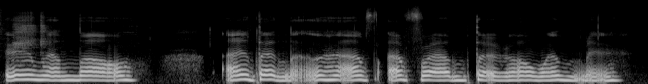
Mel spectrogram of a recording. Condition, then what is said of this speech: ALS (motor neuron disease). And if you spend enough time with me, you'll understand my words.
